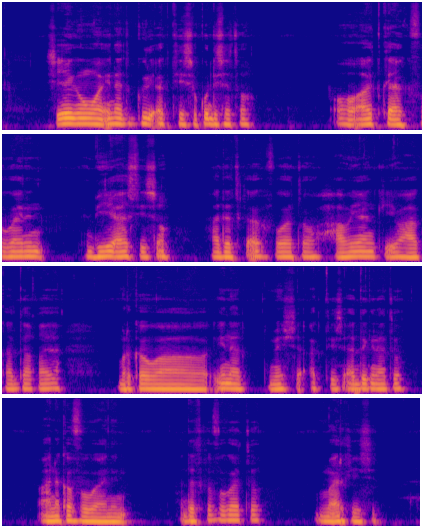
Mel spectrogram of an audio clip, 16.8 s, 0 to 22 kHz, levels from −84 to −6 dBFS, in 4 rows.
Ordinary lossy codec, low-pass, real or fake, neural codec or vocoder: none; none; real; none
